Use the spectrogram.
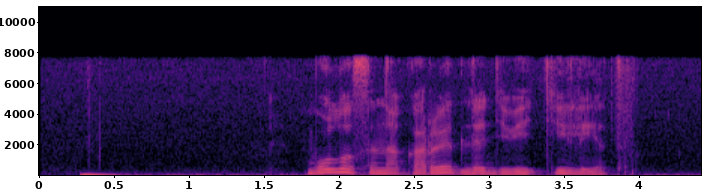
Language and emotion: Russian, neutral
